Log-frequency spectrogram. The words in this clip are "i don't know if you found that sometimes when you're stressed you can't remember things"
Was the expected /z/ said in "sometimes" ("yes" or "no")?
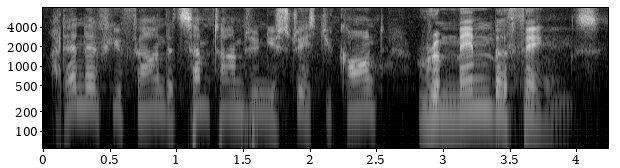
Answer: yes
